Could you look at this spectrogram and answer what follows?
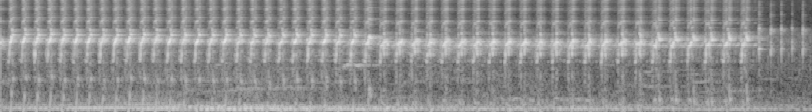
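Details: Long continuous lovebird 'ngekek' trill: quick, regular, high-pitched chattering pulses held for several seconds, with a low rumbling hum in the background, easing off at the end.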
